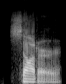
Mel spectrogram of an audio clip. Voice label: "solder", American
